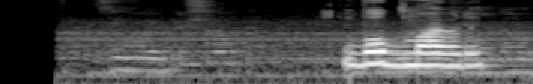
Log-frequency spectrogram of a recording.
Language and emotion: Russian, neutral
